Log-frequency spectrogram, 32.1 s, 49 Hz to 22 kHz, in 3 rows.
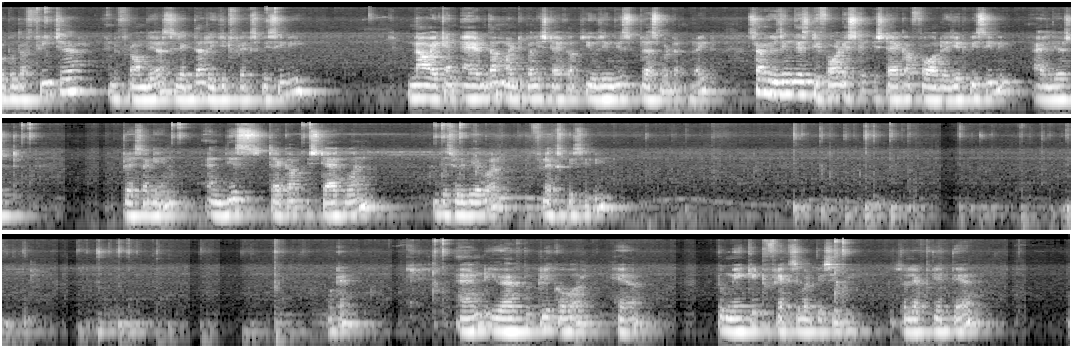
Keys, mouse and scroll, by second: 3.1 click, 11.3 click, 16.6-17.8 typing, 18.9-20.1 typing, 21.3-25.0 typing, 26.1 click, 30.1 click.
